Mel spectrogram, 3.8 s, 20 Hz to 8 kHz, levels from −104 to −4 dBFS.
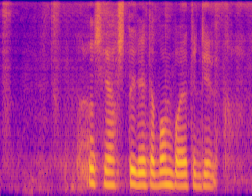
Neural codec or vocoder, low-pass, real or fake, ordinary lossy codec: codec, 16 kHz, 1 kbps, FunCodec, trained on Chinese and English, 50 frames a second; none; fake; none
